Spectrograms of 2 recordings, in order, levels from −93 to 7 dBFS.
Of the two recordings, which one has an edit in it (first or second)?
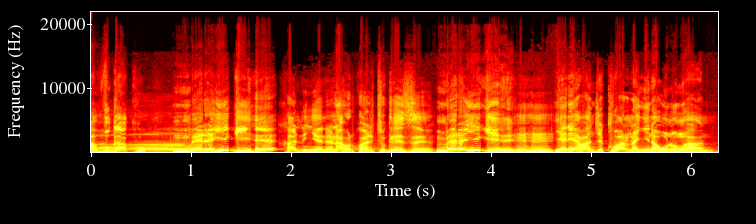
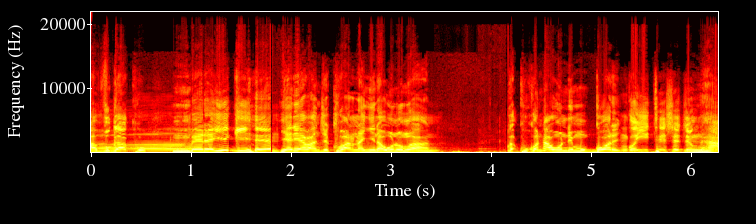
second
